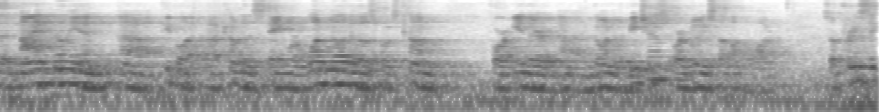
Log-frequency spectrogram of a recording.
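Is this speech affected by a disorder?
No.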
